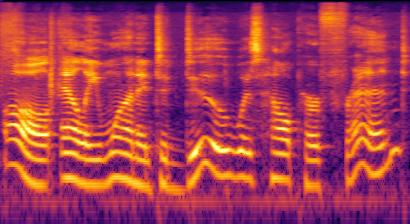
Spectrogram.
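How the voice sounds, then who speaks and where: Man, slow pace, lively swooping pitch, expressive children's read-aloud, dramatic pauses. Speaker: children's music teacher reading aloud. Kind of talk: animated picture-book read-aloud for young children.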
